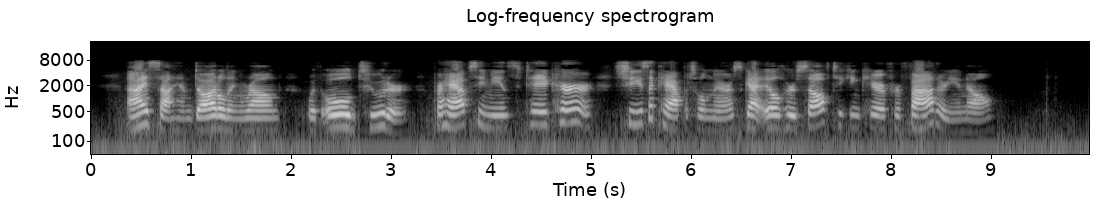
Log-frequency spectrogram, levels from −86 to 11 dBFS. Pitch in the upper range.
Yes: high, 200 Hz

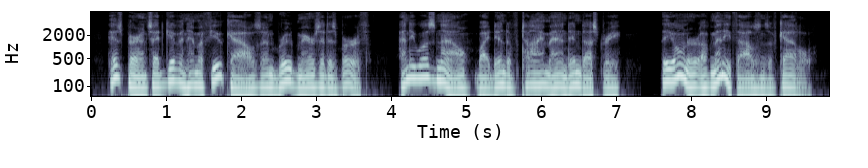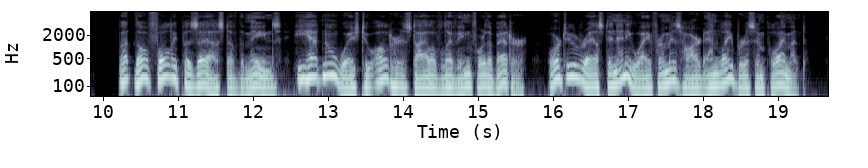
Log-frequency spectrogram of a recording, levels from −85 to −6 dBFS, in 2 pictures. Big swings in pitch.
Yes: wide, 7.6 semitones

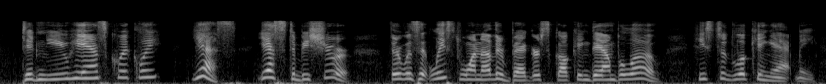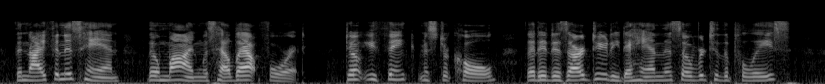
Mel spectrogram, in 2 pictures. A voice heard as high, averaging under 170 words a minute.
No: high, 215 Hz; average, 195 wpm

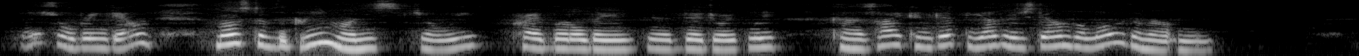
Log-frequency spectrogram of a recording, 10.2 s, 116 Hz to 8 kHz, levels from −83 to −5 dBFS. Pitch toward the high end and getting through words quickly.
No: high, 225 Hz; average, 140 wpm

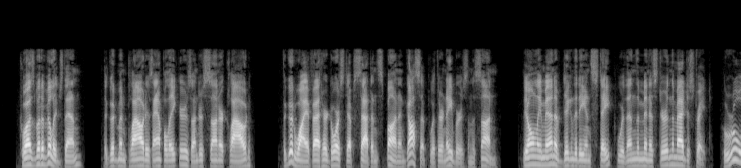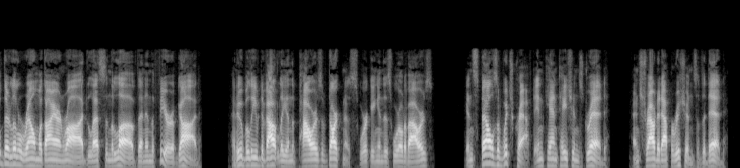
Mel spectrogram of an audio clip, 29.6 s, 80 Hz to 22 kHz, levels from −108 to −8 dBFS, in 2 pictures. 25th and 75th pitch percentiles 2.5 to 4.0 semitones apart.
Yes: average, 3.7 semitones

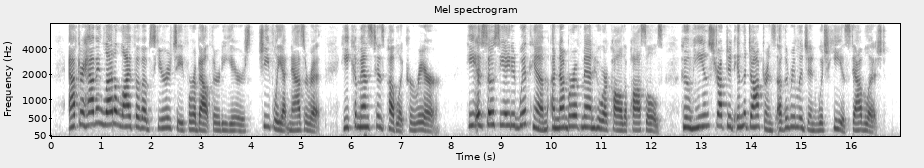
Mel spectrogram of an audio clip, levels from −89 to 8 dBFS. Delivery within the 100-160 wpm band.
Yes: average, 150 wpm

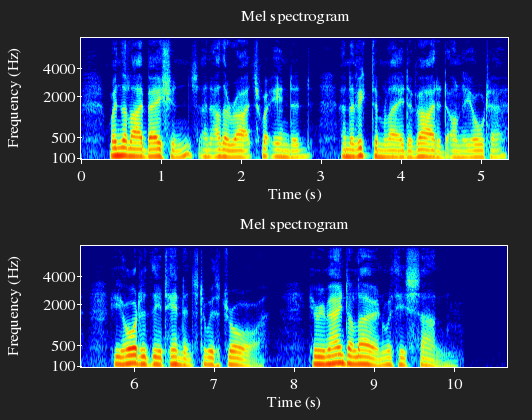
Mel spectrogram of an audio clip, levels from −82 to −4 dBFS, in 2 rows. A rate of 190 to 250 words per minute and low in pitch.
No: average, 155 wpm; low, 120 Hz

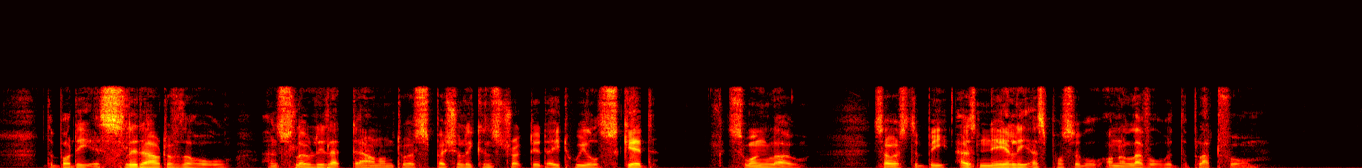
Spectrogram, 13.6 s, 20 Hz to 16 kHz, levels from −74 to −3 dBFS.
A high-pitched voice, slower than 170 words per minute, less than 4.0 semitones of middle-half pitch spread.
No: very low, 95 Hz; average, 155 wpm; average, 3.3 semitones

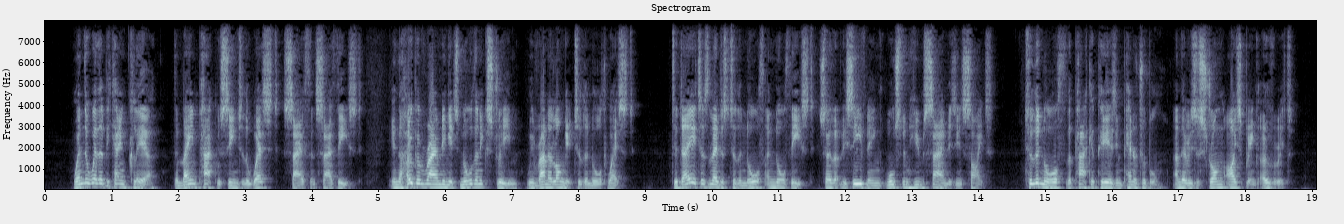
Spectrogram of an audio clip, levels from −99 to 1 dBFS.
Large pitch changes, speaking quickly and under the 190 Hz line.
No: average, 3.6 semitones; fast, 210 wpm; low, 135 Hz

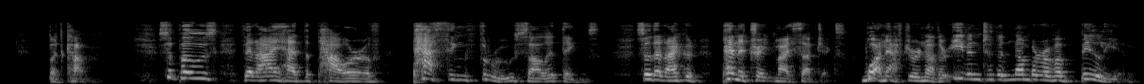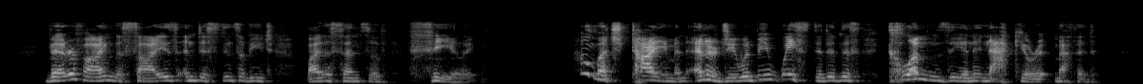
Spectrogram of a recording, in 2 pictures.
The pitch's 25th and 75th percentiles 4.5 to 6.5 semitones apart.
Yes: wide, 5.5 semitones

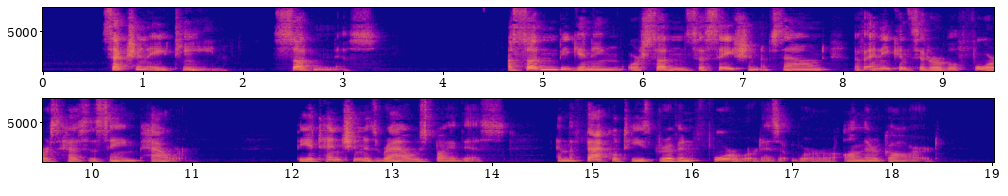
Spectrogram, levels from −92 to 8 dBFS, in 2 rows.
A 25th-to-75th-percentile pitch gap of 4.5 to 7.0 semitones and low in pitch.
Yes: average, 5.3 semitones; low, 120 Hz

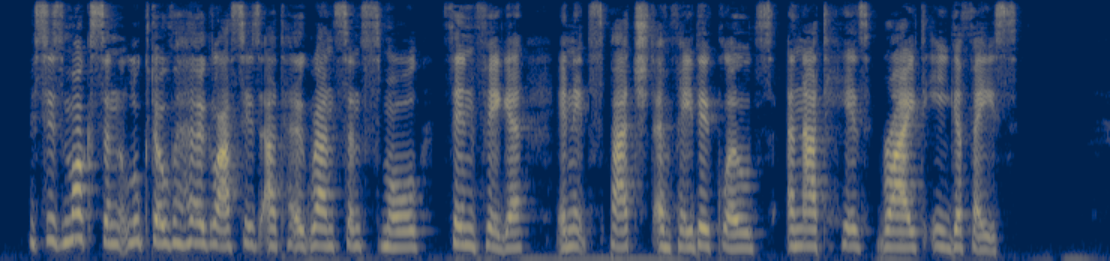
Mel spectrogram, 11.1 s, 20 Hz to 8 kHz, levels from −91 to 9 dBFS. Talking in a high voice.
Yes: high, 195 Hz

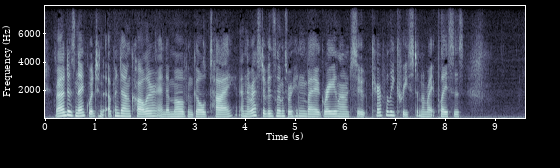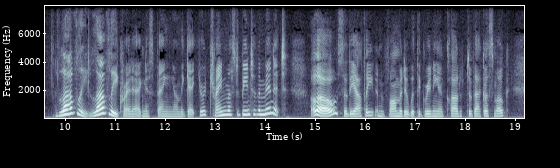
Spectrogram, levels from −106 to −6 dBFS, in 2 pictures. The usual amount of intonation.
Yes: average, 4.9 semitones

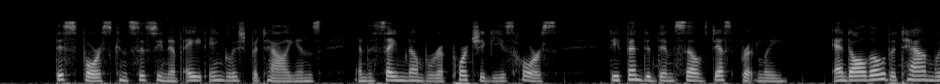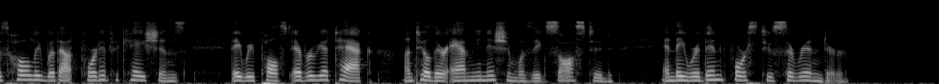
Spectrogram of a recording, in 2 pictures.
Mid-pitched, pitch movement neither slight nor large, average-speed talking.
No: medium, 180 Hz; average, 4.0 semitones; slow, 130 wpm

